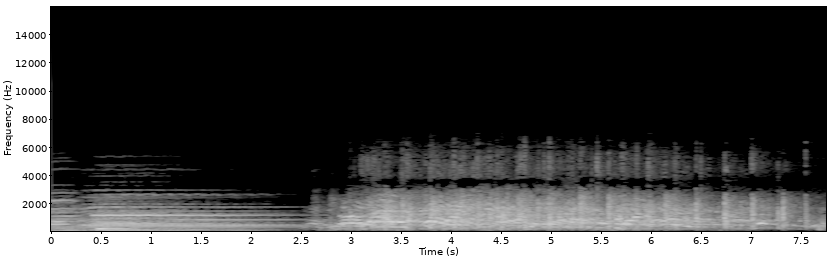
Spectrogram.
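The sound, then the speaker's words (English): A sustained musical chord fades out, then a crowd at a medicine show on a vacant corner across from O'Hara's livery stable breaks into loud, steady applause that fills the rest of the scene, dense clapping with a few sharper claps standing out. “what's that crowd down the street? It's a medicine show, Hoppy.”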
